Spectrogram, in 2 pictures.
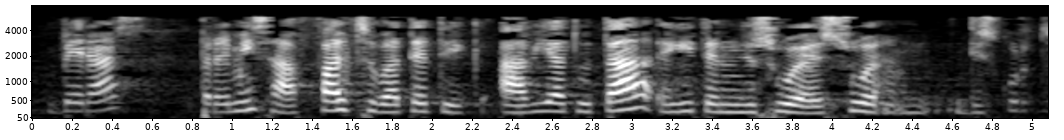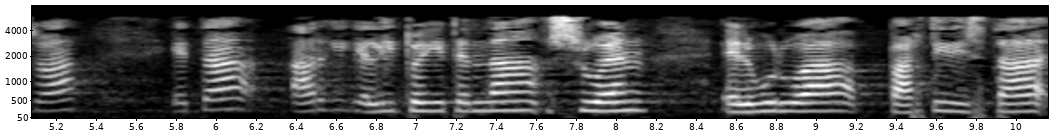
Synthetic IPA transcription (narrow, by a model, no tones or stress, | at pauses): be̞ɾas | pɾe̞misafalt͡suβ̞at̪e̞t̪ikaβ̞iat̪ut̪ae̞ɣ̞it̪e̞nd̪usue̞suend̪iskuɾt͡soa | e̞t̪aːɾɣiɣe̞ld̪it̪ue̞ɣ̞it̪e̞nd̪asue̞n | e̞lβuɾuapaɾt̪ið̞ist̪a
